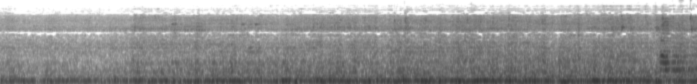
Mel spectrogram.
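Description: Chitra Express intercity passenger coaches rolling past on the rails, a steady low rumble that grows louder about a second and a half in. A brief tone is heard near the end.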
